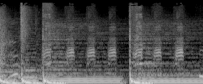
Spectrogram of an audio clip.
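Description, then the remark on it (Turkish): Several nasal duck quacks ring out, a couple of sharp calls followed by a quick series of smaller quacks, over steady, sustained musical tones, as the farm ducks in the Turkish children's song "Ali Baba'nın Bir Çiftliği Var". “Ali Baba'nın bir çiftliği var Çiftliğinde ördekleri var”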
